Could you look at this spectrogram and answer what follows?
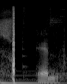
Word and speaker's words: Swahili: So for it, they used to pronounce it Swahel, not Swahili.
